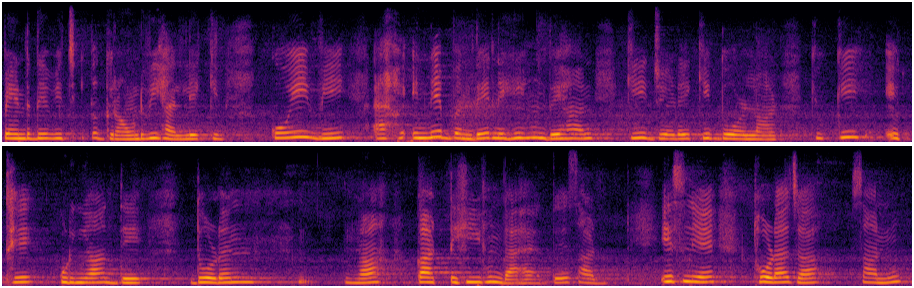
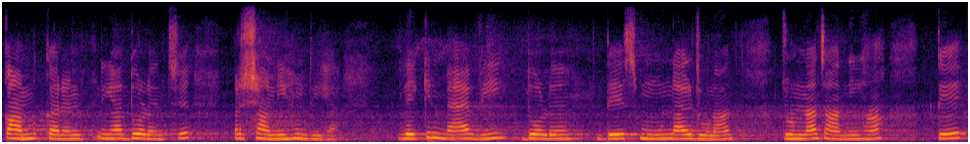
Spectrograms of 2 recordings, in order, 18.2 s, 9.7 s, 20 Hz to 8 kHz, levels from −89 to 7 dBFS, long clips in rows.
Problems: background sounds at intervals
